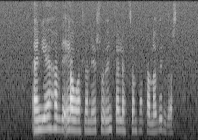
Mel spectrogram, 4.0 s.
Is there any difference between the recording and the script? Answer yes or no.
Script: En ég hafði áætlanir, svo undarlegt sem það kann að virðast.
no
